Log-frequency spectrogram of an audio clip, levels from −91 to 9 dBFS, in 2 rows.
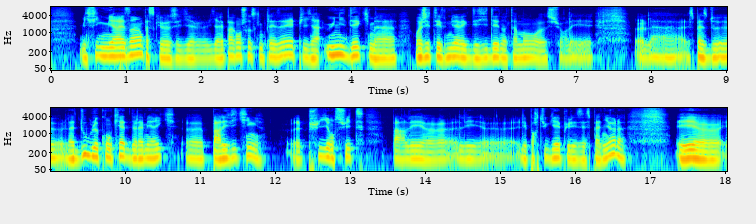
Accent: French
